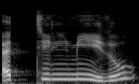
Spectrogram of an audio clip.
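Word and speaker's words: التلميذ: Donc toutes ces lettres se doublent au début, donc c'est pour ça qu'on met une shadda et on ne prononce pas le lem. Par exemple, le mot at-tilmidu, que nous venons de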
